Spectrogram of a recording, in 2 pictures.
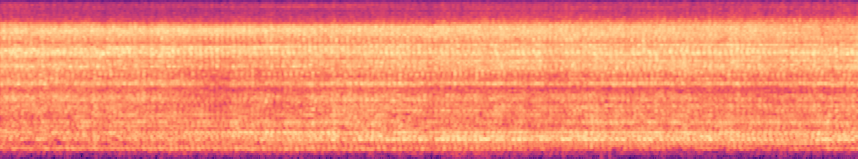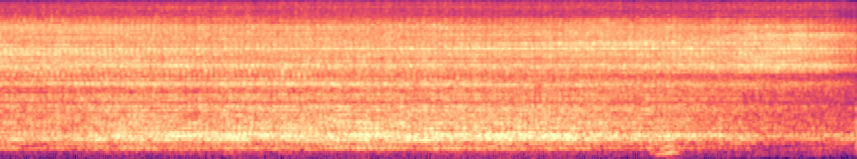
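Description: On a wood lathe, a spindle tool takes a light finishing cut on an end grain bowl, producing a continuous close scraping hiss over the spinning motor hum for about seventeen seconds without speech.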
